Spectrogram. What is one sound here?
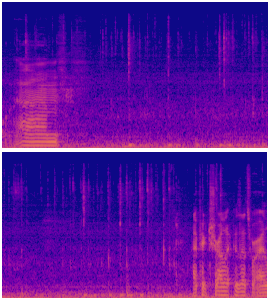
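Keys click quickly on a computer keyboard.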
